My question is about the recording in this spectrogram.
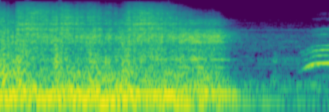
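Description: Live thrash/groove metal band playing at full volume: distorted electric guitars, bass and drum kit. The song stops about one and a half seconds in and the sound drops away sharply.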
